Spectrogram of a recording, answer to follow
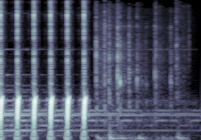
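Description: Six quick pop sound effects, about six a second, then softer ticks that fade out. They play over the held, ringing tail of a chime jingle from a TV channel's animated end card.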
